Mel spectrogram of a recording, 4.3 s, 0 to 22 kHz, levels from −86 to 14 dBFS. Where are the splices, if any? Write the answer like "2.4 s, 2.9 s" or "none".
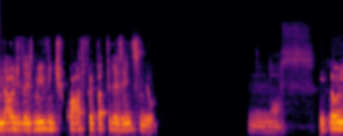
none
